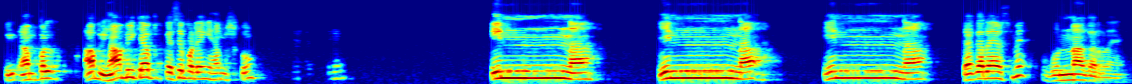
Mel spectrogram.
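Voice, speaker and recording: A man teaching an online class on recitation, patiently stretching and repeating example sounds. His voice sits a little high and sounds husky. The recording is dull and lo-fi. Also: expressive. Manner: explains patiently, demonstrates sounds slowly and repeats them. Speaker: tajweed teacher.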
